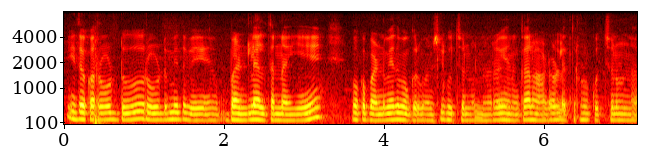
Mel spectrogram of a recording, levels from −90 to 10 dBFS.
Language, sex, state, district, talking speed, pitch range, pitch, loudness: Telugu, female, Andhra Pradesh, Sri Satya Sai, 160 wpm, 160-175 Hz, 170 Hz, -17 LUFS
